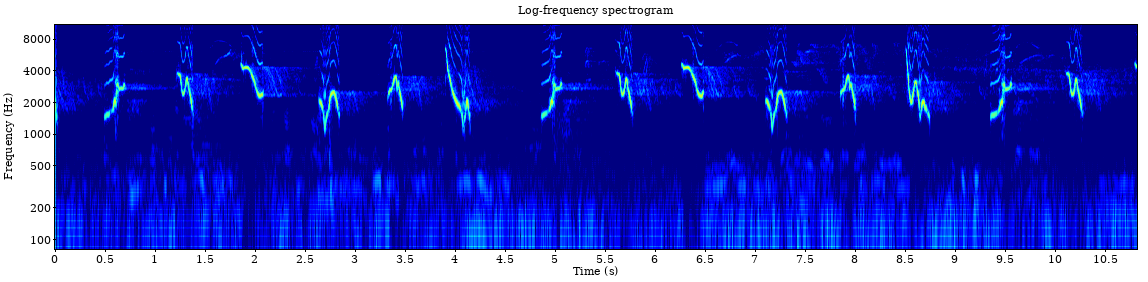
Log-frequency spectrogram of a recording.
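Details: Red-cowled cardinal, a kept bird, singing a long sequence: loud, clear whistled phrases that sweep down and then up, repeated about every second, with faint buzzy notes trailing between phrases.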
